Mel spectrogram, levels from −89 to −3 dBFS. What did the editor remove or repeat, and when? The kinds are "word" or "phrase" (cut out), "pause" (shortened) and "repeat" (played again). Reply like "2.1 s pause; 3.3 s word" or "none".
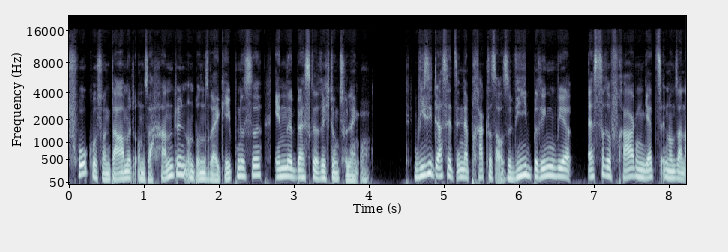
2.7 s pause; 4.6 s pause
